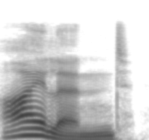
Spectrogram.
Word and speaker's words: island: So for island, maybe you picture an eye looking at a landscape with a giant snake slithering through it. It sounds silly, but it can really help you remember that silent s.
